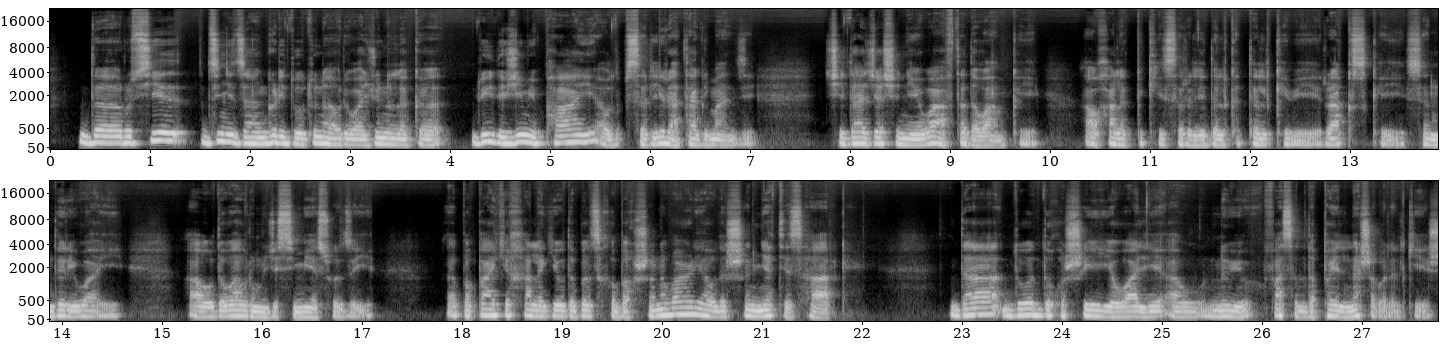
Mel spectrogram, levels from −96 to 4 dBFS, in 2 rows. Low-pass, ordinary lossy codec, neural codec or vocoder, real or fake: none; none; none; real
